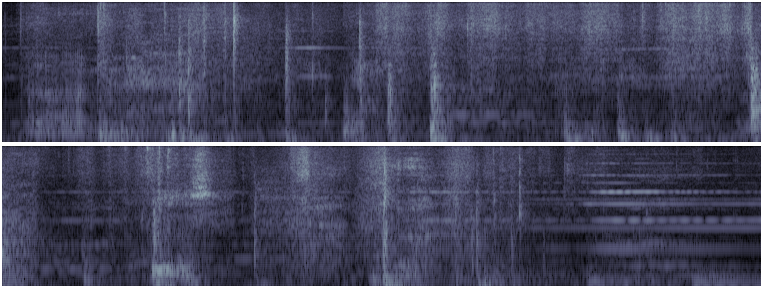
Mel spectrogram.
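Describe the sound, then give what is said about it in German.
A wardrobe being opened: a busy run of hollow wooden thunks, knocks and rattles spread over several seconds, at a moderately quiet level. “Also mache ich den Schrank auf und lass mich auf die Knie fallen.”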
